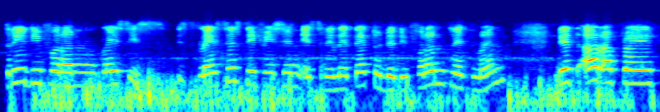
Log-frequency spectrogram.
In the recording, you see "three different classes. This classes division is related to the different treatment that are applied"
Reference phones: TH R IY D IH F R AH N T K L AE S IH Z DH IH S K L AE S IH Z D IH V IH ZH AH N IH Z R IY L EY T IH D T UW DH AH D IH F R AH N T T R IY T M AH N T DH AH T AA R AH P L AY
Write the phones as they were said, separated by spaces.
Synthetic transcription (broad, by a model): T R IY D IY F R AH N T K L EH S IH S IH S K L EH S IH S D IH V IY S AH N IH S R IY L EY T IH D T UW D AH D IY F R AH N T T R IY T M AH N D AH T AA R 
